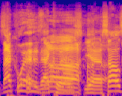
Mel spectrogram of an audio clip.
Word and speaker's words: Vazquez: Vazquez. Vazquez. Yeah. So I was like, it's fine. You know, he hasn't got time to pronounce a Z.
